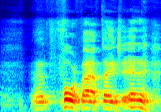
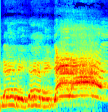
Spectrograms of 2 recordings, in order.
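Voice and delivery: last Daddy leaps much higher and louder; daughter screaming; 4 semitones higher, 5 dB louder than usual. Retold or imitated. Preacher voicing his little girl screaming for him, shrill. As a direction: scream for Daddy through the window. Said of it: "screaming my name".

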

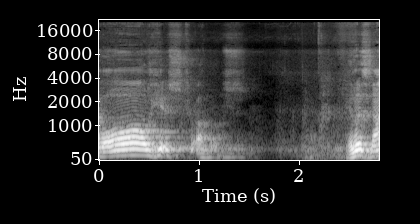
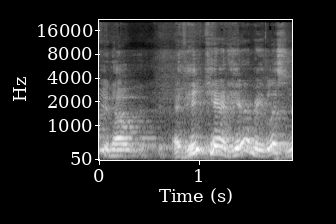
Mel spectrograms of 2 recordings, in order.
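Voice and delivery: ordinary talk

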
